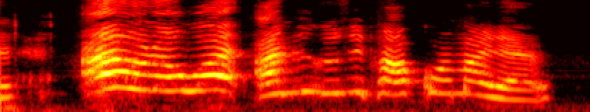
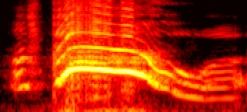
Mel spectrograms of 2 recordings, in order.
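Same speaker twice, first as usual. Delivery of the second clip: very loud, high joking cheer; mock hype shout; 13 semitones higher, 21 dB louder than usual. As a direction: fake hype yell then drop it. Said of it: "I'm joking".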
